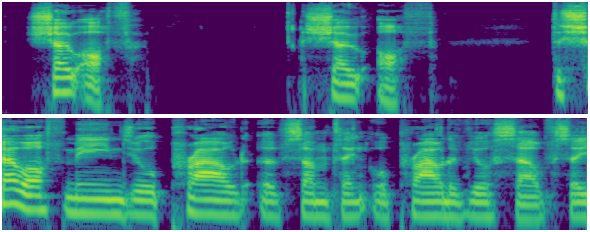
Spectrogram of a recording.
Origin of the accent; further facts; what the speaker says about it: England, United Kingdom; accent: British; getting your ears accustomed to an authentic British accent. No American accent here. 100% English.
